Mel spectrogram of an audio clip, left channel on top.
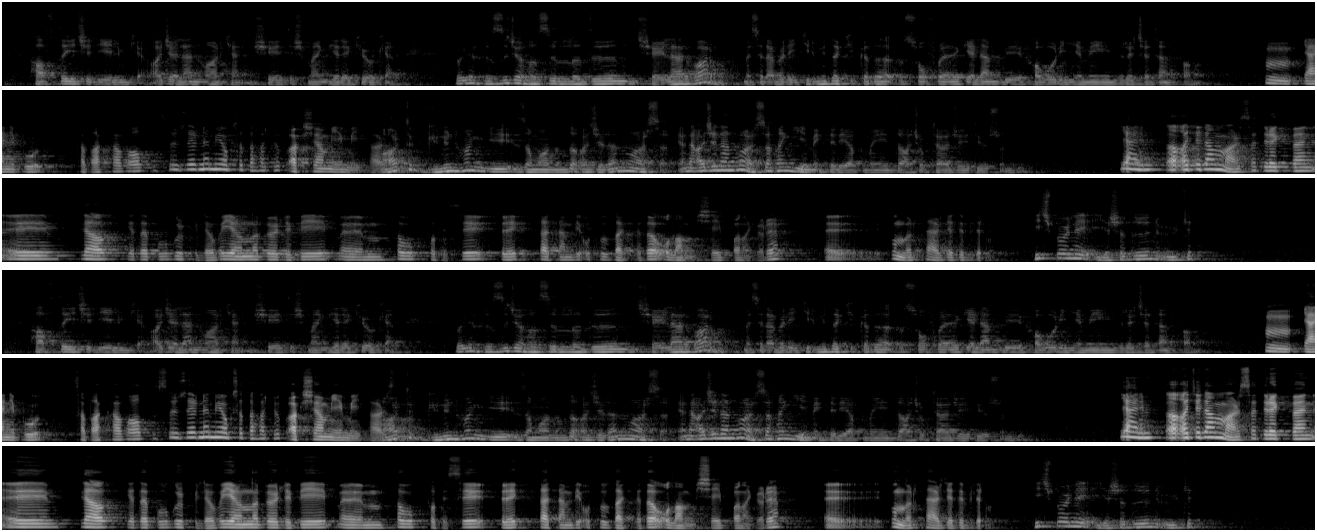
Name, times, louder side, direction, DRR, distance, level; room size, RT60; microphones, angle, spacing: voice 1, 0.3-12.0 16.9-23.4 36.6-38.2, left 1 dB, 15° left, 6 dB, 0.8 m, -39 dB
voice 2, 12.6-13.5 14.0-14.5 14.8-17.0 24.3-30.4 30.7-34.0 34.5-35.9, right 5 dB, 40° right, 16 dB, 0.4 m, -30 dB
15.5 x 11.5 x 4.7 m, 1.1 s
head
